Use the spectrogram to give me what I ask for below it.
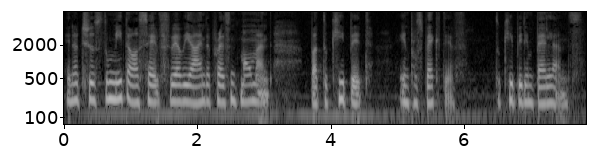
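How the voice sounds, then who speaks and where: With a creaky, mellow, mid-range voice, this Buddhist nun from Austria gives a dharma talk at a meditation center in Austrian-accented German. She speaks haltingly, restarting often and using many fillers.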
